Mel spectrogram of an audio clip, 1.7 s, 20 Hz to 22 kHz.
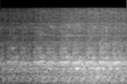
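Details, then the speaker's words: Perkins diesel in a homemade early-1970s RV on a 1966 GMC bus chassis, parked 30 years and last started 10 years ago, now idling steady and even with no misses, knocks or rattles; the engine sounds healthy. "I think so other than that dang that thing sounds good"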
